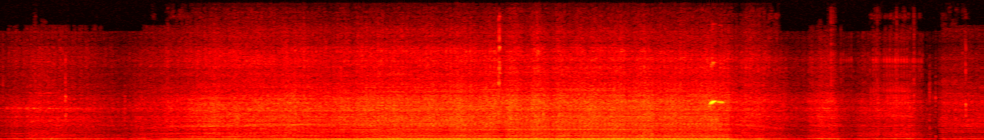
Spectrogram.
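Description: Catches straight away and settles into a steady, even hum for several seconds before shutting off; a good clean start.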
